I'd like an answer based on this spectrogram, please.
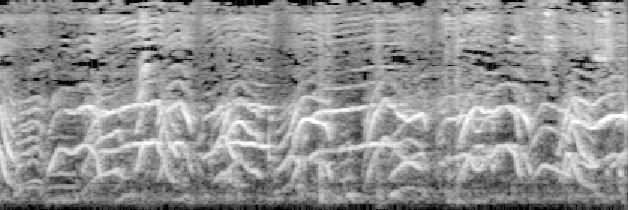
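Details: A litter of newborn Siberian Husky puppies, between one and ten days old, crying together: overlapping high, thin whines that rise and fall in arching slides, layered into a dense, continuous chorus with no quiet gaps.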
